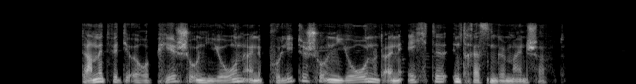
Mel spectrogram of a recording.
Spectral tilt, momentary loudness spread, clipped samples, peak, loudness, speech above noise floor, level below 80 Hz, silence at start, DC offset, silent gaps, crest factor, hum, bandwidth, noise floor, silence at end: -5 dB/octave; 7 LU; under 0.1%; -4 dBFS; -25 LUFS; 61 dB; -52 dBFS; 0.8 s; under 0.1%; none; 22 dB; none; 7.6 kHz; -86 dBFS; 0.9 s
